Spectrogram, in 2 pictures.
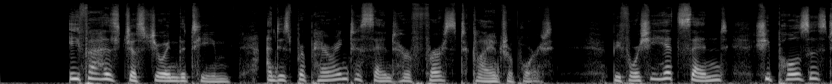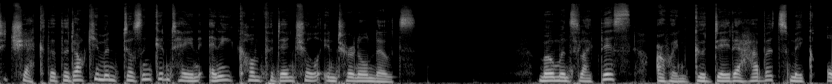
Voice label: Workplace, E-Learning, Workplace Scenario, Irish female voiceover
